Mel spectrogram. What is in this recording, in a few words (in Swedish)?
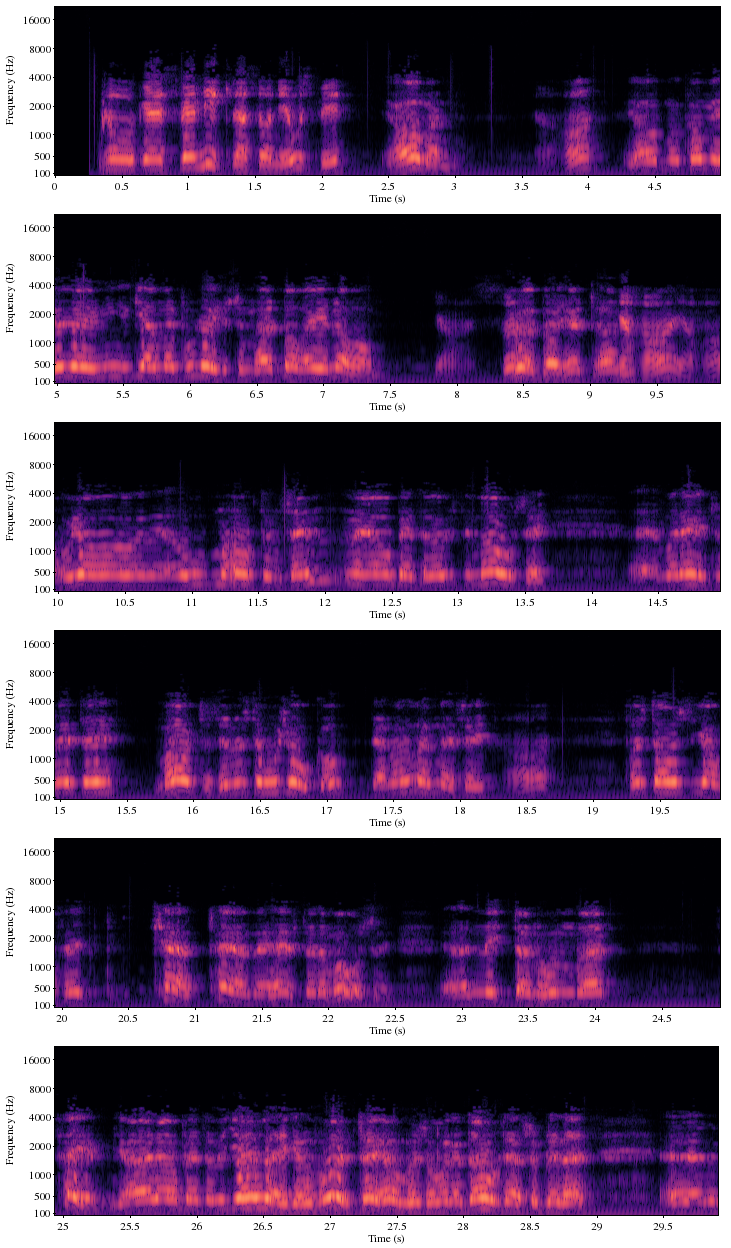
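Farstorp Skåne, dialekter; Folkminnen; Svenska sagor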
